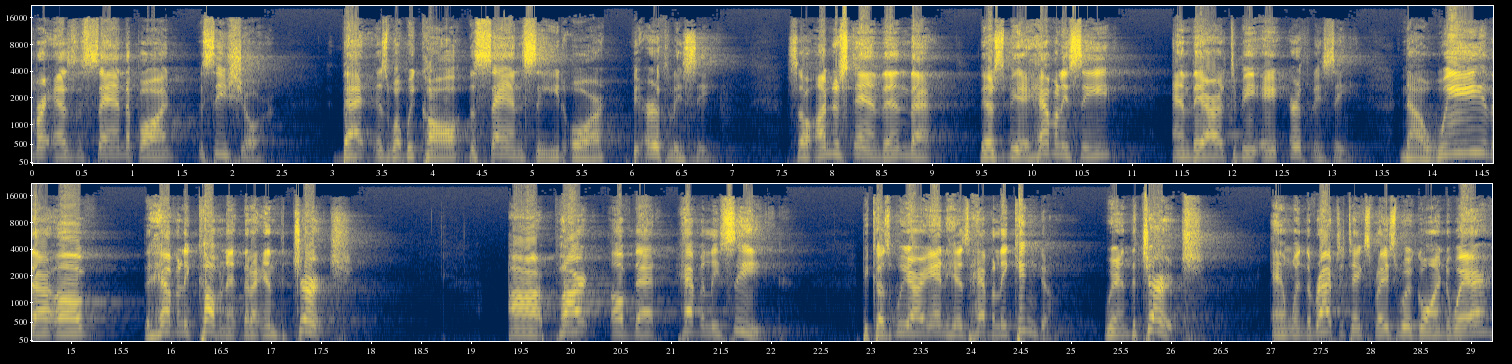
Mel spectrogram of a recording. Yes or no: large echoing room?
yes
